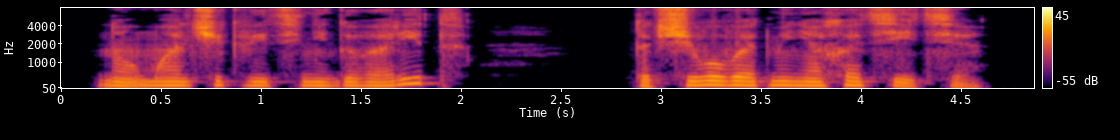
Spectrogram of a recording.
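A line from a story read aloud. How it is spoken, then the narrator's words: Quiet voice. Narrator (Russian): Она произнесла тихим голосом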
